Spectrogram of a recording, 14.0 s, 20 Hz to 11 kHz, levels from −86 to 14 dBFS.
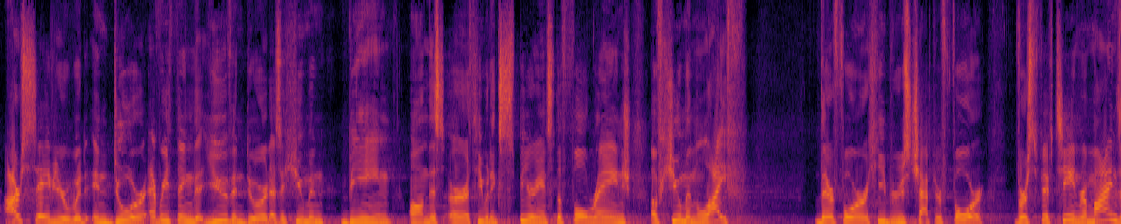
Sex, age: male, 30-49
